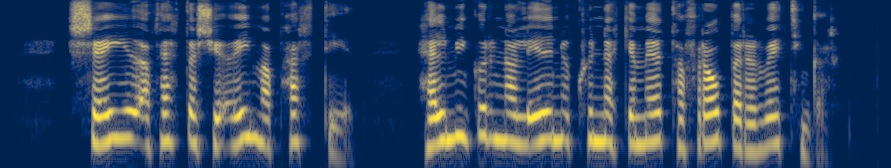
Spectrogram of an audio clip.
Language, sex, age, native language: Icelandic, female, 60-69, Icelandic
